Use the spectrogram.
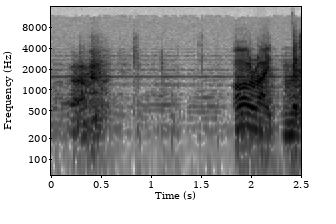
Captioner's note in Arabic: يانسي يتأوه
